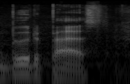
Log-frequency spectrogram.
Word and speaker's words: Budapest: a dirt lot in Budapest. So, in case you didn't know, they're filming this movie in Budapest, or Budapest, as Black Widow would remind us is the pronunciation, revealing that this would be the future home of Mockingbird Lane.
